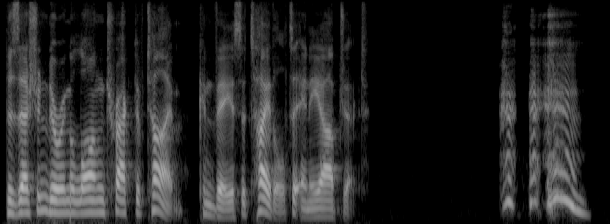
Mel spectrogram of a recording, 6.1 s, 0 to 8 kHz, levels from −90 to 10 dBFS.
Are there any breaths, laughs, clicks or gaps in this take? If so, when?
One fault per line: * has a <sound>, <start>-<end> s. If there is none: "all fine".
* has a throat clearing, 5.0-5.9 s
